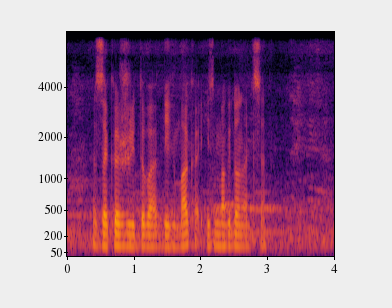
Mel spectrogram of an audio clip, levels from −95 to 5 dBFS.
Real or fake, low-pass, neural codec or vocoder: real; 7.2 kHz; none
